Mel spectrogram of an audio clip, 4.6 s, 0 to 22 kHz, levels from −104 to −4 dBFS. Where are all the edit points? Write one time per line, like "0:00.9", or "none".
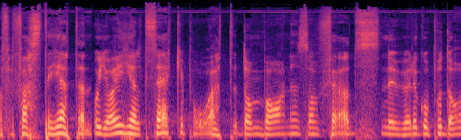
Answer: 0:00.9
